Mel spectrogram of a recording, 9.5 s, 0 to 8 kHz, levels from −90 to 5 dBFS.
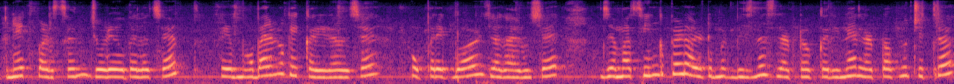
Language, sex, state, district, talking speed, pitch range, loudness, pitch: Gujarati, female, Gujarat, Gandhinagar, 170 wpm, 260-300 Hz, -12 LUFS, 275 Hz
